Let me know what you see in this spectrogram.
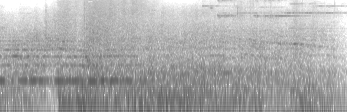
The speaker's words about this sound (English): So, what sound effect will you be choosing from the following? A complete train wreck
